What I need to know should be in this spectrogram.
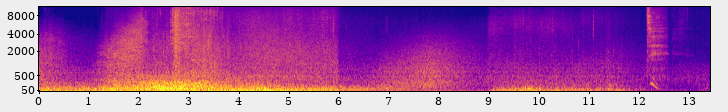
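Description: A deep, booming rumble of crashing stone swells and slowly fades.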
